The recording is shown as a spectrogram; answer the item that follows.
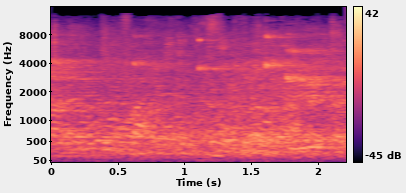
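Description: Hubbub of many people talking at once in a large sports hall, with a few short high squeaks over the voices.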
